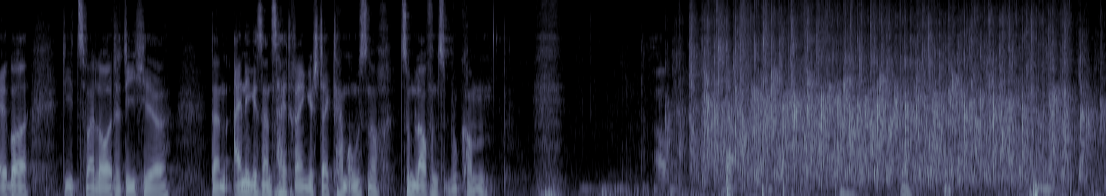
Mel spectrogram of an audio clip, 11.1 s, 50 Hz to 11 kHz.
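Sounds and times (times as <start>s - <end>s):
speech: 0.0s - 5.6s, 6.6s - 7.6s
applause from a large audience: 6.6s - 11.0s.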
